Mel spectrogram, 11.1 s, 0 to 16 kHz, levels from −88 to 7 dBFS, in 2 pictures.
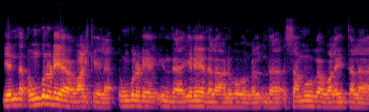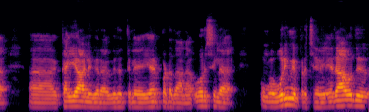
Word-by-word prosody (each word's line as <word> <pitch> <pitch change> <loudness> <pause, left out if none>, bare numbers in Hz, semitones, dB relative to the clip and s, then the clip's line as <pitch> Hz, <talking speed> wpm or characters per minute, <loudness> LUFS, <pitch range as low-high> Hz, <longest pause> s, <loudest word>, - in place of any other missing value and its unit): எந்த 160 +2 +2 0.2
உங்களுடைய 175 -1 +6 0.2
வாழ்க்கையில 125 -2 -1 0.3
உங்களுடைய 140 -1 0 0.2
இந்த 130 -2 -4 0.2
இணையதள 135 -3 +2
அனுபவங்கள், 115 -1 -3
இந்தச் 120 -1 -4
சமூக 135 +1 -1 0.2
வலைத்தள 120 0 -1 1.1
கையாளுகிற 130 -3 +2 0.2
விதத்திலே 120 0 -4 0.2
ஏற்பட்டதான 115 -3 -5 0.2
ஒருசில 135 -3 -3 0.6
உங்க 125 -1 -4
உரிமை 170 +1 +5
பிரச்சனைகள், 120 -1 -5
ஏதாவது 145 +1 +5
130 Hz, 100 wpm, -23 LUFS, 120-140 Hz, 1.1 s, உங்களுடைய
